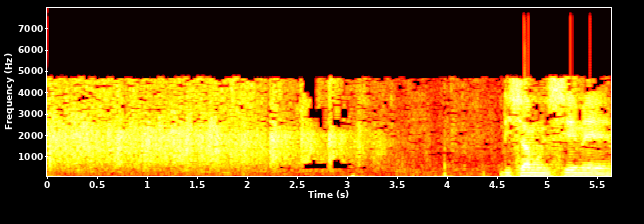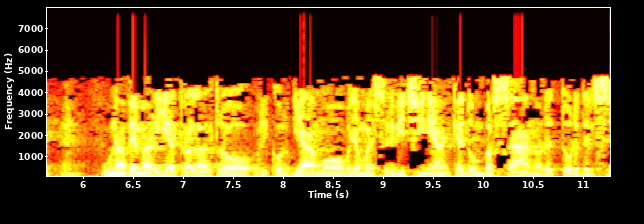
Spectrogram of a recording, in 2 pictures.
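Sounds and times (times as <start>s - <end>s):
audience applause: 0.0s - 3.6s
speech: 4.6s - 11.2s.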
